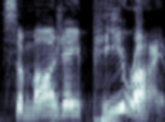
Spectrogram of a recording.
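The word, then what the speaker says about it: Perine: the Kris Thompson's number 23 Lamar Miller 24 semaj P Ryan I finally learned how to say it properly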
